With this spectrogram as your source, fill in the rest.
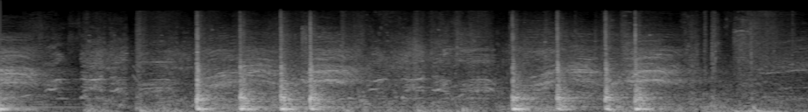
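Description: Crowd at a KPL esports qualifier match, Nanjing Hero versus Changsha TSA, roaring in a series of loud rhythmic chanting bursts that rise and fall in two groups over a constant hall murmur.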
